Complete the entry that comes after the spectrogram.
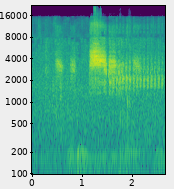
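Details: Lure call of a female common iora summoning the male: two soft notes, then a loud harsh buzzy burst that breaks into a rapid pulsed rattle.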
